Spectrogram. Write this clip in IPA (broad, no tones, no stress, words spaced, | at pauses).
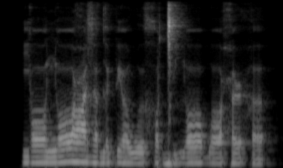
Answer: jɔːɲɔː ʕʌzʌɡə pʲɔːwʊ xɔɡ͡ǀiʎɔː bɔːħə˞ hʌ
